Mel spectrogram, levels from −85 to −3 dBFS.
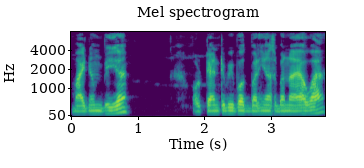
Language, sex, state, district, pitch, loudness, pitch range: Hindi, male, Bihar, Begusarai, 105 Hz, -20 LUFS, 100-160 Hz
